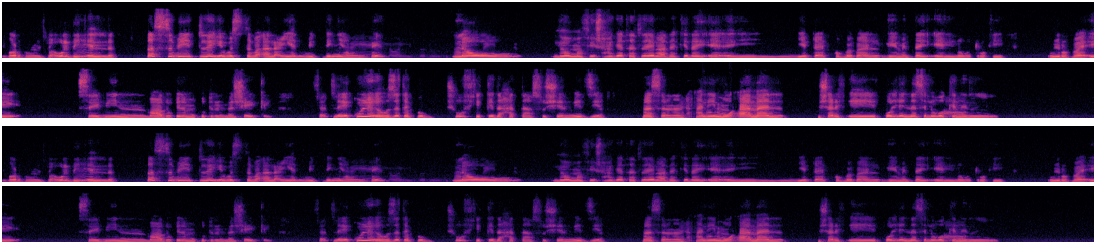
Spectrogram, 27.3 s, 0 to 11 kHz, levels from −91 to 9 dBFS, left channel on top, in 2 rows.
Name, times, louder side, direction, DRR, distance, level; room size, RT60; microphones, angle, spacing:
voice 1, 0.0-1.4 1.8-4.8 5.6-6.5 6.9-12.5 13.1-13.9 14.6-17.0 17.6-21.2 21.7-23.4 23.8-26.1, left 4 dB, 85° left, 0.6 m, -28 dB
voice 2, 0.9-1.3 4.2-6.2 22.1-22.7 23.0-23.2 25.4-25.8, left 3 dB, 30° left, 2.1 m, -47 dB
head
